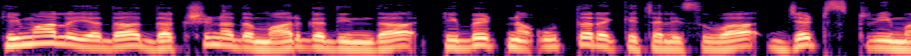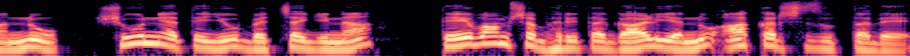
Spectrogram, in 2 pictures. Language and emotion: Kannada, neutral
